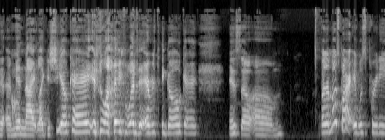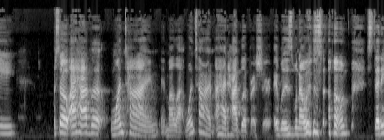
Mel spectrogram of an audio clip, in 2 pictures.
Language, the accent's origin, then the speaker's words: English; Charlotte, North Carolina, United States; moved away as an adult; now in South Carolina, United States; I was born and raised in Charlotte, North Carolina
